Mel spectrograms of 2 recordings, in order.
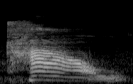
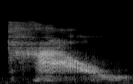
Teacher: it's a really wide mouth, cow, but all the time the sound's coming at the front.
